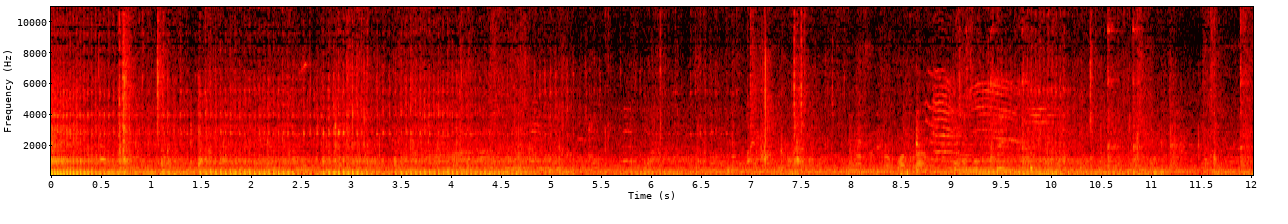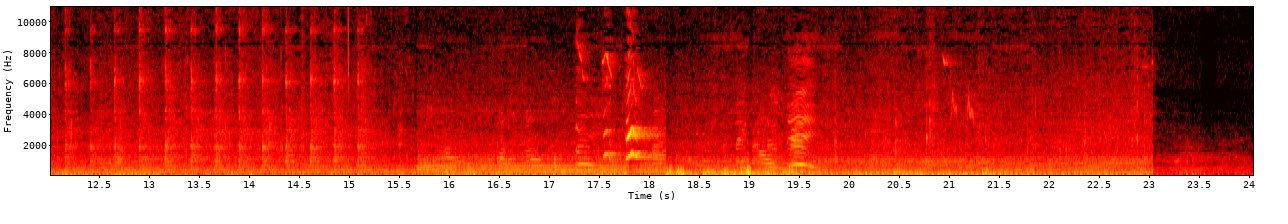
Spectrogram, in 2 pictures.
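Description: A motorbike engine idles nearby.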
